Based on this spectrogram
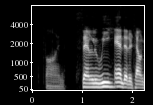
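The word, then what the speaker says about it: Saint-Louis: Saint Louis, and at a town called Gorée, both in Senegal.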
